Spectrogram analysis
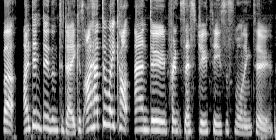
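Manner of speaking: ordinary delivery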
